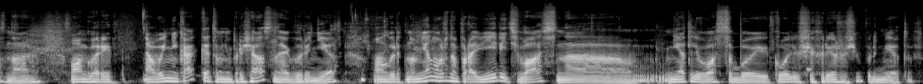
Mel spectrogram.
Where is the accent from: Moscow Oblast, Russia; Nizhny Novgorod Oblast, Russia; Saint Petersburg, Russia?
Saint Petersburg, Russia; Я иллюзионист из Санкт-Петербурга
